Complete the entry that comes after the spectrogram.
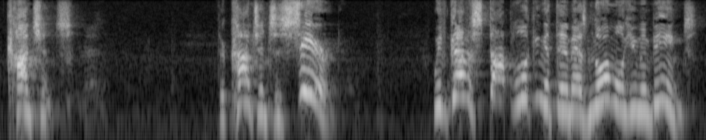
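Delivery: high, loud pulpit delivery; impassioned preaching. Acted. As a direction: drive every line home to the pews. Preaching to the congregation.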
